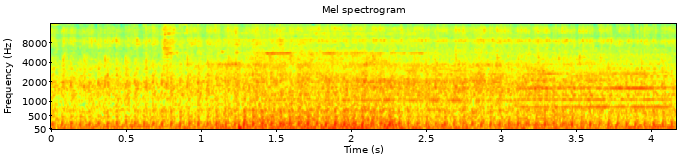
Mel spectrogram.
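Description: Engine idling steadily with a rapid low pulsing. A steady higher tone sounds for about a second near the end.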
